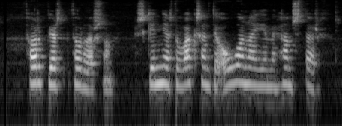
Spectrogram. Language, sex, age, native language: Icelandic, female, 40-49, Icelandic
